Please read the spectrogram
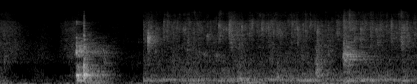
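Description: A brief knock about a second in, then a gas stove burner catches about a second and a half in and hisses steadily under the pot of butter as it is set to heat for ghee.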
